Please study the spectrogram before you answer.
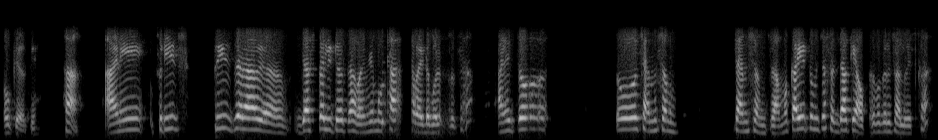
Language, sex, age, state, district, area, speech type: Marathi, female, 60+, Maharashtra, Nashik, urban, conversation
